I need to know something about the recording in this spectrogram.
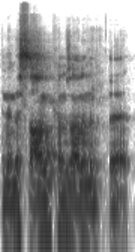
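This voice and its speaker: A man's voice: low-pitched, flat delivery, brisk, a bit bright. A man co-hosting a podcast in casual chat, distracted and swearing while he types. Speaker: podcast co-host. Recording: echoey room, faint noise.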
